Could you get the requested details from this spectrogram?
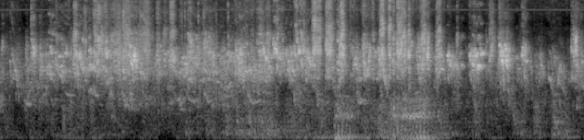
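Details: Baby budgerigars producing a busy stream of high squeaky chirps and harsh squawks, with some low handling noise midway.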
